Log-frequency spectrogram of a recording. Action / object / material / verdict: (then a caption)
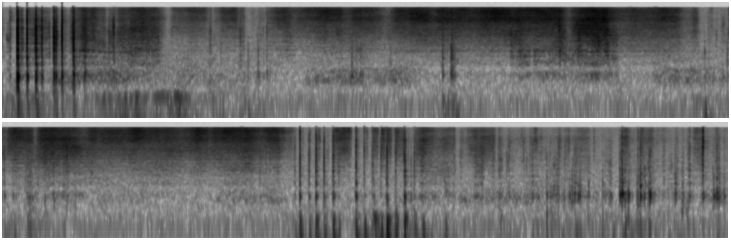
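tap / paperback book with card cover / card / none. Long nails tap on the solid card back cover of a Philosopher's Stone paperback book, giving sharp clicky taps in bursts at the start and again near the end. In between comes a steadier, brighter rubbing or brushing sound. The taps are dry, with almost no ring.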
